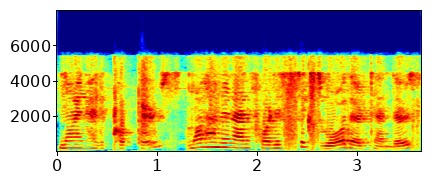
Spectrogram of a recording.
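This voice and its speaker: A woman's voice: medium pitch, animated, normal speed. A woman newsreader delivering a scripted radio news bulletin. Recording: muffled shortwave radio broadcast, clear static.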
